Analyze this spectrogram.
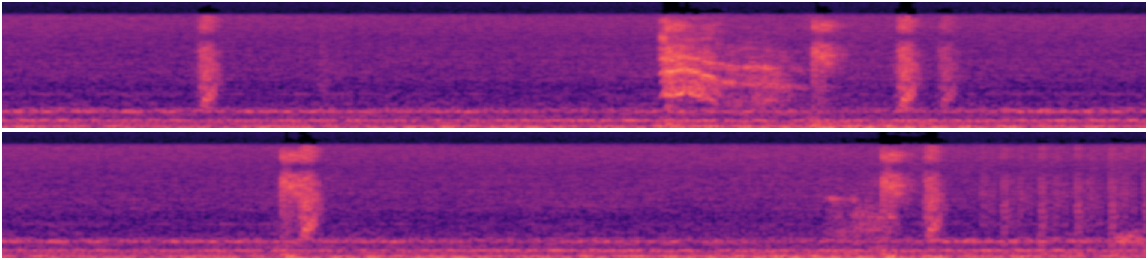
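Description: Weapons strike and clang sharply in a fight.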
